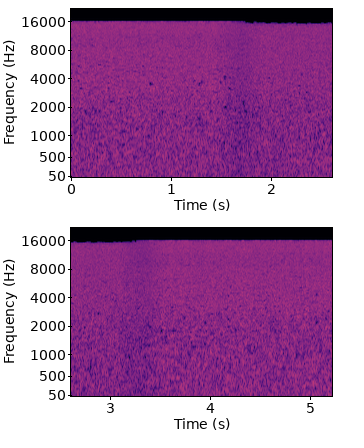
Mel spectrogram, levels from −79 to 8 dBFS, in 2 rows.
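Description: From 1.44 to 3.54 s, digital radio blending to analogue: the receiver lost digital reception and cross-faded over 463 ms to FM, bringing faint hiss roughly 40 dB down and a level drop of about 1 dB.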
